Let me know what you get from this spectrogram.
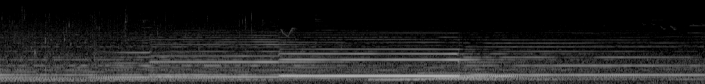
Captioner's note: water pattering; light music continues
